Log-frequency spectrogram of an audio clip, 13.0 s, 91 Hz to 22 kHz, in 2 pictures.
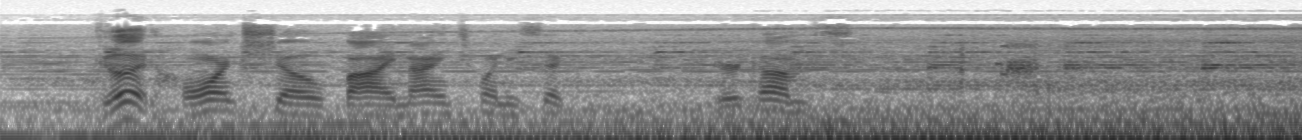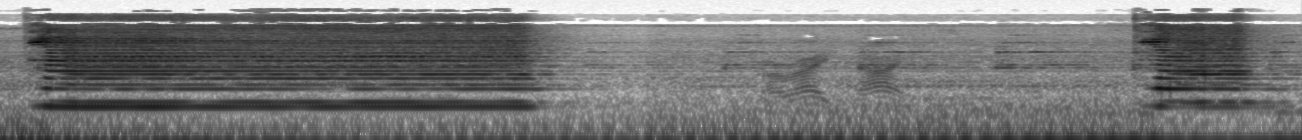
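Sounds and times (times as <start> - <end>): locomotive rumbling: 0.0 - 13.0
train air horn blast: 6.6 - 9.4, 12.2 - 13.0.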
